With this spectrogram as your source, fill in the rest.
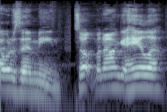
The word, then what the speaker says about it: Monongahela: It's really fun watching other whiskey YouTubers and writers and content creators try to pronounce Monongahela. It's humorous. I've heard Monongahela. I've heard Manila, Mongola.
